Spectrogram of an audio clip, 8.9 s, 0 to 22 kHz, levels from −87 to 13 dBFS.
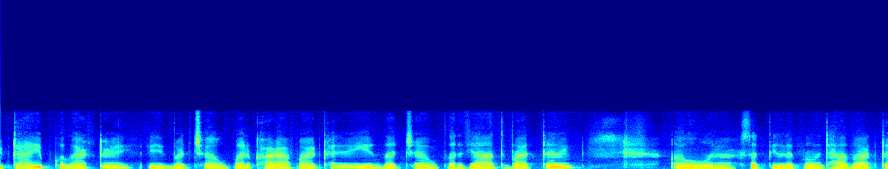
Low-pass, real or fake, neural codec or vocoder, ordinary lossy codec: none; fake; codec, 16 kHz, 0.5 kbps, FunCodec, trained on LibriTTS, 25 frames a second; none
